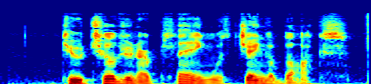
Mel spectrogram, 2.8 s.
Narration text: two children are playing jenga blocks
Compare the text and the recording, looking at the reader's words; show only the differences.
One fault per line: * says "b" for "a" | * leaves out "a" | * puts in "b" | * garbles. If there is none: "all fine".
* puts in "with"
